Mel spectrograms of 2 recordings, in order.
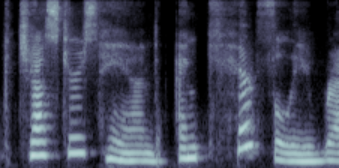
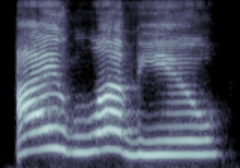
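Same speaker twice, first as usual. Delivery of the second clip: put-on high, slow tender child voice; gentle child I love you; 9 semitones higher, 5 dB louder, slower than usual. A narrator's reading. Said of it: "with a gentle".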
